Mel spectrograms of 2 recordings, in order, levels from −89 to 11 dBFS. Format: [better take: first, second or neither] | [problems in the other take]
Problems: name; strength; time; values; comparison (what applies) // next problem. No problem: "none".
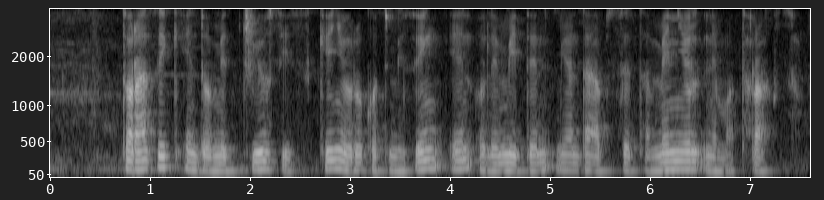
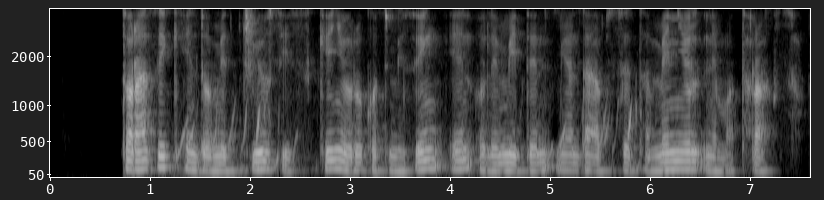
first | noise reduction (neural mask model Resemble Enhance denoiser)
